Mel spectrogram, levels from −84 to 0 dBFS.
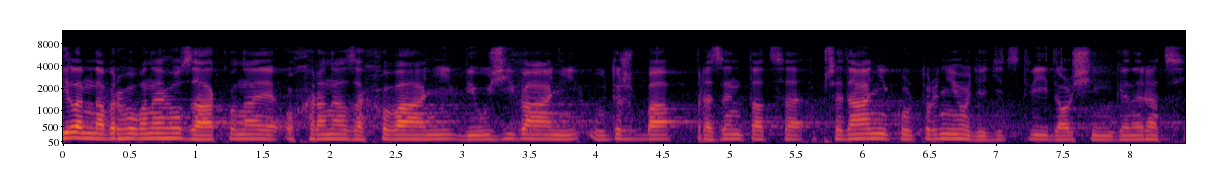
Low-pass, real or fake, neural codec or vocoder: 7.2 kHz; real; none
